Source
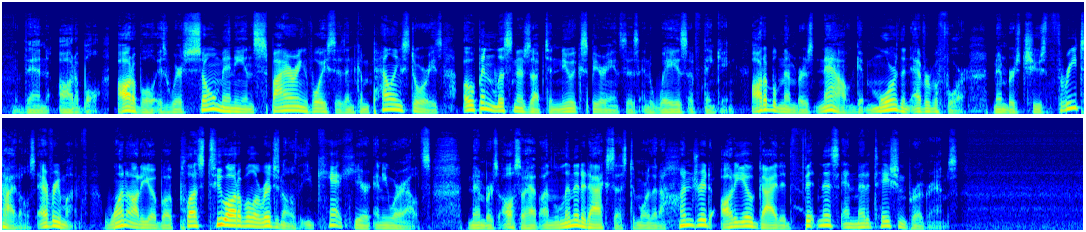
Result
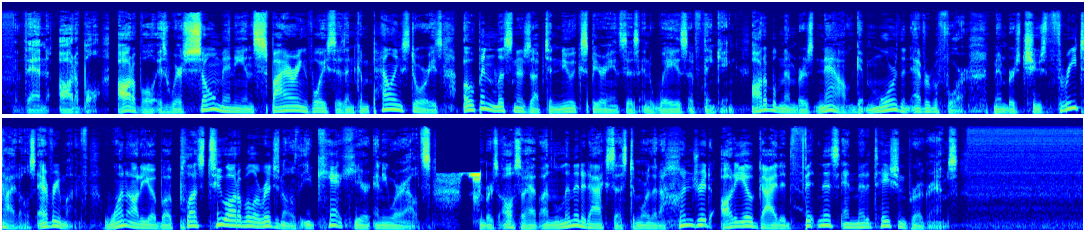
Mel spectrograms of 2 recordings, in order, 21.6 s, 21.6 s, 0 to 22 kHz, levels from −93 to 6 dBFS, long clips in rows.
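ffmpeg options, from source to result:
-filter_complex "[0:a]asettb=1/sr,asplit=3[s0][s1][s2];[s0]atrim=end=15.154[s3];[s1]atrim=start=15.15:end=15.6,asetpts=PTS-STARTPTS,afade=t=in:d=0.004:c=qsin,afade=t=out:st=0.446:d=0.004:c=qsin,lowpass=f=2500:t=q:w=0.5098,lowpass=f=2500:t=q:w=0.6013,lowpass=f=2500:t=q:w=0.9,lowpass=f=2500:t=q:w=2.563,afreqshift=-2900[s4];[s2]atrim=start=15.596[s5];[s3][s4]acrossfade=d=0.004:c1=hsin:c2=qsin[s6];[s6][s5]acrossfade=d=0.004:c1=qsin:c2=hsin,asettb=1/sr,asplit=3[s7][s8][s9];[s7]atrim=end=17.824[s10];[s8]atrim=start=17.82:end=18.51,asetpts=PTS-STARTPTS,afade=t=in:d=0.004:c=qsin,afade=t=out:st=0.686:d=0.004:c=qsin,equalizer=f=200:w=1.2:g=-7.5[s11];[s9]atrim=start=18.506[s12];[s10][s11]acrossfade=d=0.004:c1=hsin:c2=qsin[s13];[s13][s12]acrossfade=d=0.004:c1=qsin:c2=hsin,asubboost=boost=10.5:cutoff=200,acompressor=threshold=0.0355:ratio=4,aderivative,volume=6.31"

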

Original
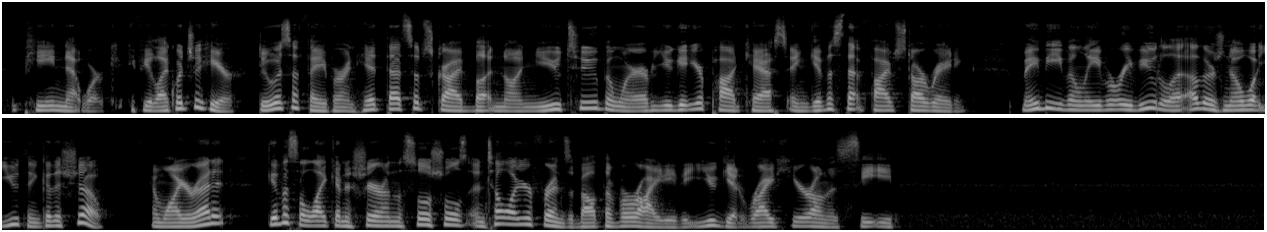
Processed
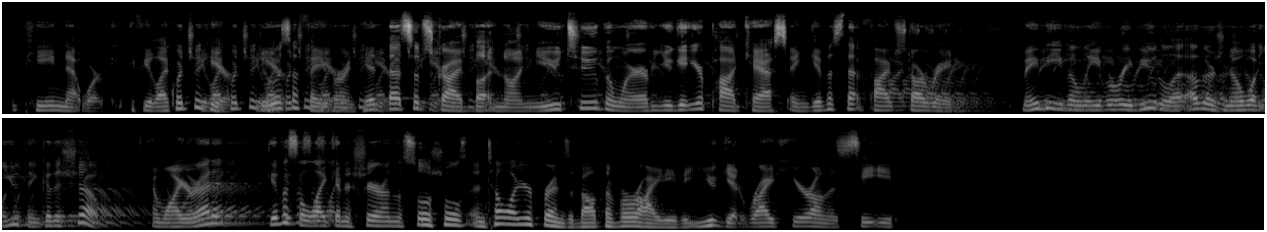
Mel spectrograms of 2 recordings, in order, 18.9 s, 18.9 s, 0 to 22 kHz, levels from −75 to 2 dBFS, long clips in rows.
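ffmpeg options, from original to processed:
-filter_complex "[0:a]asplit=2[s0][s1];[s1]afade=t=in:st=1.08:d=0.01,afade=t=out:st=1.85:d=0.01,aecho=0:1:410|820|1230|1640|2050|2460|2870|3280|3690|4100|4510|4920:0.630957|0.44167|0.309169|0.216418|0.151493|0.106045|0.0742315|0.0519621|0.0363734|0.0254614|0.017823|0.0124761[s2];[s0][s2]amix=inputs=2:normalize=0,asettb=1/sr,asplit=3[s3][s4][s5];[s3]atrim=end=2.914[s6];[s4]atrim=start=2.91:end=5.88,asetpts=PTS-STARTPTS,afade=t=in:d=0.004:c=qsin,afade=t=out:st=2.966:d=0.004:c=qsin,equalizer=f=7700:w=0.41:g=14.5[s7];[s5]atrim=start=5.876[s8];[s6][s7]acrossfade=d=0.004:c1=hsin:c2=qsin[s9];[s9][s8]acrossfade=d=0.004:c1=qsin:c2=hsin,asettb=1/sr,asplit=3[s10][s11][s12];[s10]atrim=end=6.404[s13];[s11]atrim=start=6.4:end=11.99,asetpts=PTS-STARTPTS,afade=t=in:d=0.004:c=qsin,afade=t=out:st=5.586:d=0.004:c=qsin,aecho=1:1:104|208|312|416|520|624:0.251|0.141|0.0788|0.0441|0.0247|0.0138,atrim=end_sample=246519[s14];[s12]atrim=start=11.986[s15];[s13][s14]acrossfade=d=0.004:c1=hsin:c2=qsin[s16];[s16][s15]acrossfade=d=0.004:c1=qsin:c2=hsin,asettb=1/sr,asplit=3[s17][s18][s19];[s17]atrim=end=12.624[s20];[s18]atrim=start=12.62:end=14.8,asetpts=PTS-STARTPTS,afade=t=in:d=0.004:c=qsin,afade=t=out:st=2.176:d=0.004:c=qsin,aemphasis=mode=reproduction:type=bsi[s21];[s19]atrim=start=14.796[s22];[s20][s21]acrossfade=d=0.004:c1=hsin:c2=qsin[s23];[s23][s22]acrossfade=d=0.004:c1=qsin:c2=hsin,highpass=210,highshelf=f=6200:t=q:w=1.5:g=12.5,volume=0.355"

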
